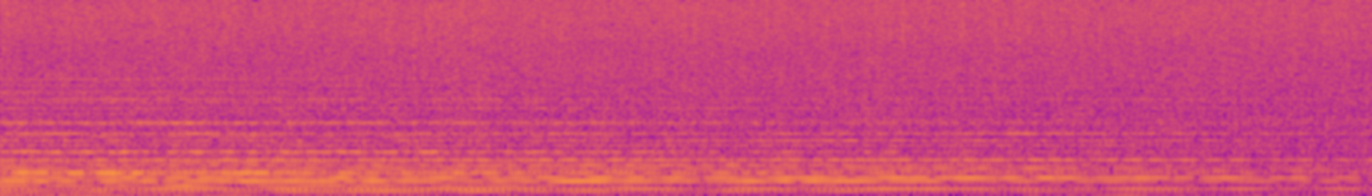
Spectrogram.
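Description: Slow ambient music of soft, held chords over a steady rain-like hiss.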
